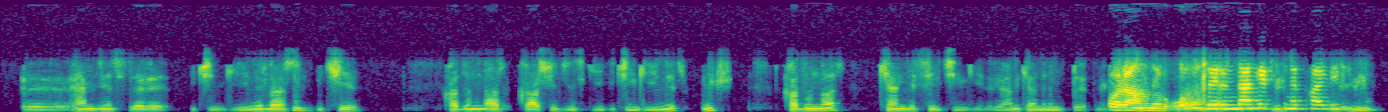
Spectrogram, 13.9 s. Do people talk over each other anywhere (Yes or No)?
Yes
